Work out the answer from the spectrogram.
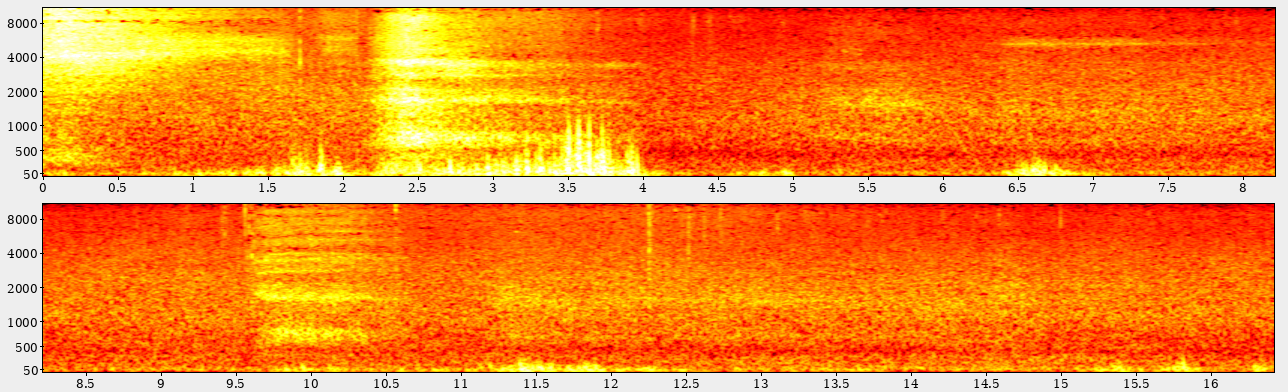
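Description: Deep breaths during a breathing exercise: a long, loud, airy inhale and exhale, followed by a few softer breaths spaced apart, with no talking.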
